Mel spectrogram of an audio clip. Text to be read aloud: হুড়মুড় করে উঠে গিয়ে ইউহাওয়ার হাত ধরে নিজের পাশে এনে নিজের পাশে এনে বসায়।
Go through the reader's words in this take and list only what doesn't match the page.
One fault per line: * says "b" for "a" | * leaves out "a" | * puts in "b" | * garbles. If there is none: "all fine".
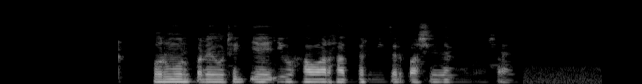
* leaves out "নিজের পাশে এনে"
